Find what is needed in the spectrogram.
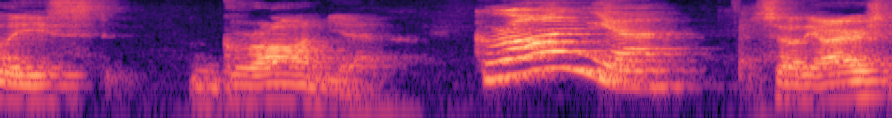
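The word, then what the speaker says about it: Gráinne: So if you know any Graces, their Irish name is Grania. Grania.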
